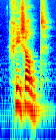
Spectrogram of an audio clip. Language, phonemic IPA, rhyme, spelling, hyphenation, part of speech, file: Dutch, /xriˈzɑnt/, -ɑnt, chrysant, chry‧sant, noun, Nl-chrysant.ogg
- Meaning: a chrysanthemum, flowering plant of the genus Chrysanthemum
